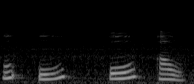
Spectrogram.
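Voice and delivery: उ, ऊ, ओ, औ one by one, lips rounded; rounded vowels. Shown as a demonstration. Teacher asking students to say round-lipped vowels, rounded and separate. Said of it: "गोला गोला हो जाता है".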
